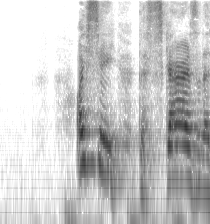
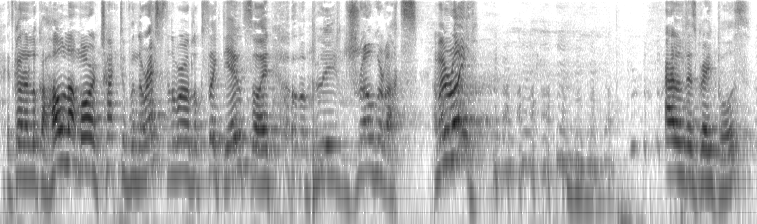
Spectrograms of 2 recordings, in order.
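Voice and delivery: ordinary delivery

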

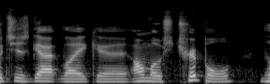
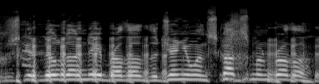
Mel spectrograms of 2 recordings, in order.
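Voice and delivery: louder, higher mock wrestler voice; put-on promo voice; 6 semitones higher, 5 dB louder than usual. Teasing co-host about Scottish accents, loud put-on voice. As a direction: punch out "brother" like a wrestler.

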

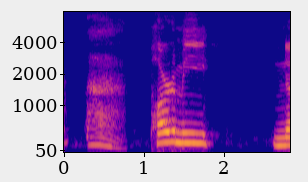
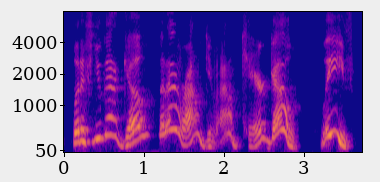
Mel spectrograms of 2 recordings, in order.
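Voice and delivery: dismissive; 10 semitones higher, faster than usual. Real, not acted. Dismissive shooing of early leavers.

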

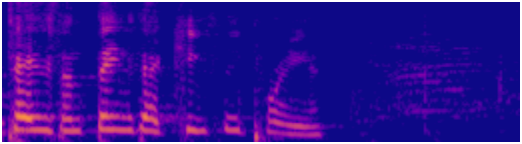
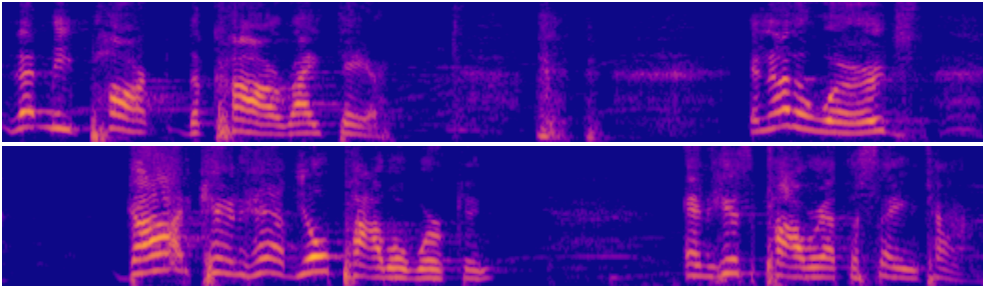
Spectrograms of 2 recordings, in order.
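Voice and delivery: loud, rhythmic pulpit delivery; punchy shouted sermon cadence; full-force preaching; 6 dB louder than usual. Acted. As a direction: hammer each phrase home to the congregation.

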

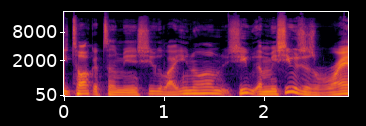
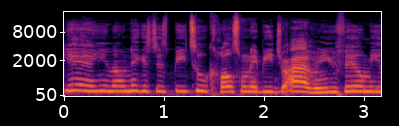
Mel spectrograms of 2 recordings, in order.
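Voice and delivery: higher, casual imitation of her; imitating the caller excusing her driving, lightly voiced; lightly voiced New York woman; 12 semitones higher than usual. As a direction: mimic her shrugging it off. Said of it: "She was like".

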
